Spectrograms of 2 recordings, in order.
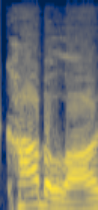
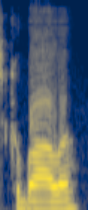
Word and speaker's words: Kabbalah: I've been doing paranormal research and getting involved in the Kabbalah, is how you say it in Hebrew, but in English it's Kabbalah.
